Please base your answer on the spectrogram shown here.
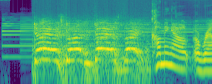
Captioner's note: chanting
